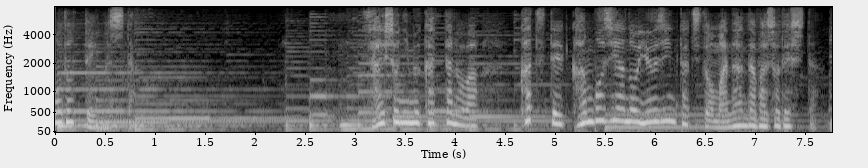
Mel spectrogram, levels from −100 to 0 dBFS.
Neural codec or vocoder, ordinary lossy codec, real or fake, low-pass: none; Opus, 16 kbps; real; 7.2 kHz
